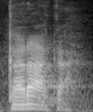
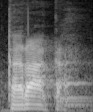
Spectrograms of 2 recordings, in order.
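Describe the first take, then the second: First: The word ends with an audible breath. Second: The word ends with an audible breath.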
